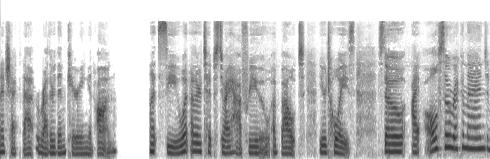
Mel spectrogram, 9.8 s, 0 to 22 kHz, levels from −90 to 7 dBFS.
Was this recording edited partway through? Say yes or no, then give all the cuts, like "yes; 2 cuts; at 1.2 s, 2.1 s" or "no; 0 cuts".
no; 0 cuts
